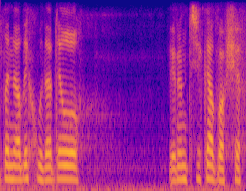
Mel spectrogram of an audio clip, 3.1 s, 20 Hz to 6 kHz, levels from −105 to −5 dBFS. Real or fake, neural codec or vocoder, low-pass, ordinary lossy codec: fake; autoencoder, 22.05 kHz, a latent of 192 numbers a frame, VITS, trained on many speakers; 5.4 kHz; Opus, 16 kbps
